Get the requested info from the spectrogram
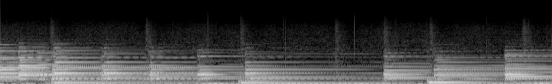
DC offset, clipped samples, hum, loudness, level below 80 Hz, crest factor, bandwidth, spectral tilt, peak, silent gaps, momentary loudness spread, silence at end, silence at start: under 0.1%; under 0.1%; none; -17 LUFS; -26 dBFS; 16 dB; 8.2 kHz; -9 dB/octave; 0 dBFS; none; 13 LU; 0 s; 0 s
